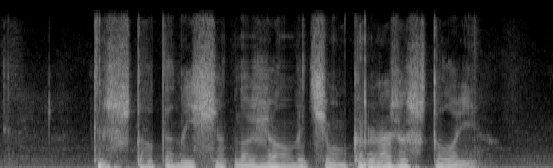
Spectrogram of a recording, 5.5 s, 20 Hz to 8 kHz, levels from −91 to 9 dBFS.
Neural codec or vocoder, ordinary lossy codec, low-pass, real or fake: codec, 24 kHz, 0.9 kbps, WavTokenizer, medium music audio release; none; 7.2 kHz; fake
